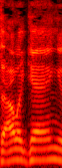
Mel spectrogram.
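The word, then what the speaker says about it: Ommegang: Oh my gosh, it's Allagang. Is that one of your events? – Yeah, actually. – Did I even say that right? – You said it perfectly.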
